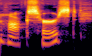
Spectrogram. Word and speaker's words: Hawxhurst: my name is hawkhurst pronounced Hawks like the birds and then Hurst like a dead people car with the T on the end of it and not those are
